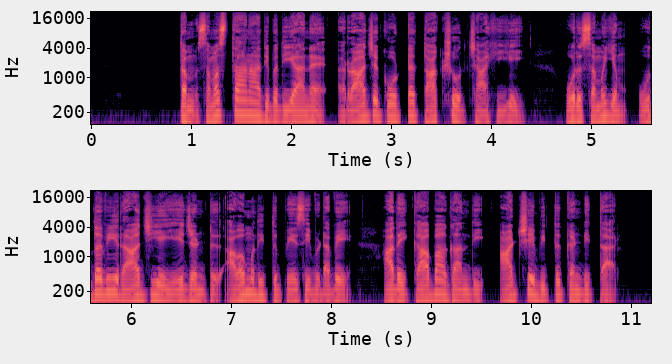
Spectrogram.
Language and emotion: Tamil, neutral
